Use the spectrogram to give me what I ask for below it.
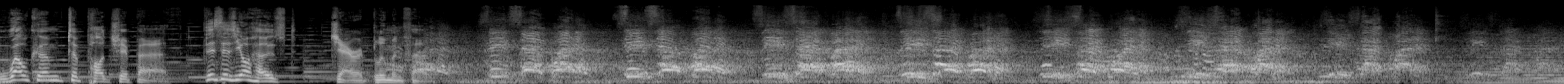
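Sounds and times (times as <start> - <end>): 
speech: 0.1 - 7.2
large crowd chanting a rallying cry: 3.9 - 15.6.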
